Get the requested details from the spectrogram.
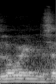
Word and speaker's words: Loynes: It is Dutch. It comes from a Dutch. So it's spelled L-O-Y-N-E-S, which is a very odd spelling, and most people can't pronounce it, and sort of lions and lions, blah blah blah, because I think they're used to L-Y-O-N-S, right? – Yeah, the French. – Exactly. But yeah, it's loins, and it's Dutch, and it's from like fishermen or something.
